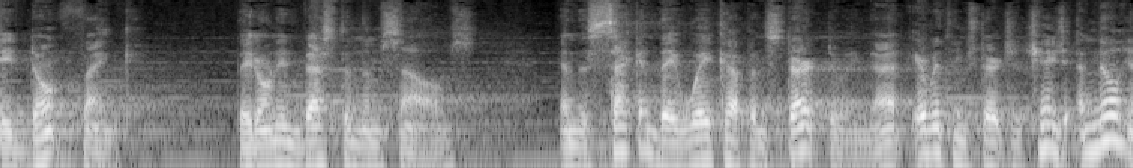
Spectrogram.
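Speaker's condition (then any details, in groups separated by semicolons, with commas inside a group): No condition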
